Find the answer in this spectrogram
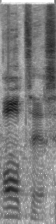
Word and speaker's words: Altus: actually see lane dell i forget how you pronounce it or like exactly what but altus it's it's altus which means like high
